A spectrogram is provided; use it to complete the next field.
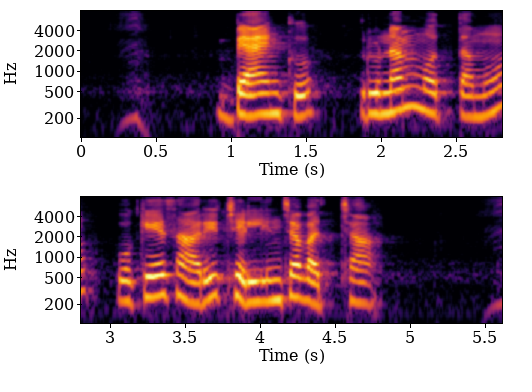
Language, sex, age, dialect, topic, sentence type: Telugu, female, 31-35, Central/Coastal, banking, question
